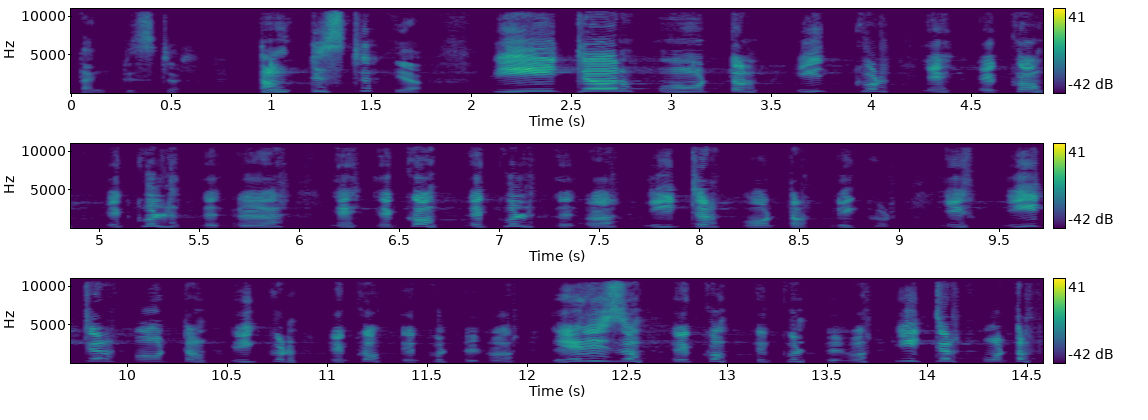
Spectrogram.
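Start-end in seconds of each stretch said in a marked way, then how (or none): 0.9-1.5 higher puppet question; puzzled puppet. Pretend. Puppet queries the term. 2.1-14.5 halting, higher puppet voice; struggling puppet. Pretend. Puppet bungles tongue twister.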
